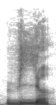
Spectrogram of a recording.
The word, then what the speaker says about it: viens: Remember this I, viens, and then this nasal, final S not pronounced, je viens, tu viens.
